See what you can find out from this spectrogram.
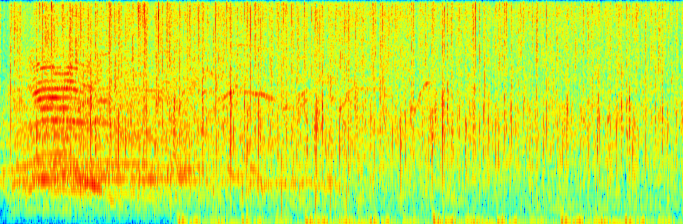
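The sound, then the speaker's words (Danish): A crowd applauds and cheers at a Danmarksdemokraterne party event as party leader Inger Støjberg is welcomed. Dense clapping mixes with shouts and whistles, and a low, rhythmic music beat joins in after under two seconds. “En kæmpe hånd til Inger Støjberg!”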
